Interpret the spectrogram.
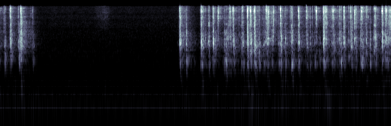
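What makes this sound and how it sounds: Fingertip typing with both hands on a mechanical keyboard with plastic keycaps and clicky blue switches. A quick burst of bright, sharp clicks is followed by a pause of about a second and a half, then a steady run of rapid, crisp keystrokes. A faint low hum sits underneath throughout.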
